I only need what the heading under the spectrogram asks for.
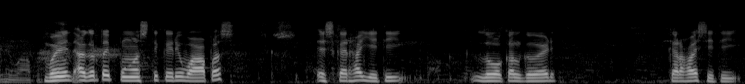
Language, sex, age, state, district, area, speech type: Kashmiri, male, 30-45, Jammu and Kashmir, Kulgam, rural, spontaneous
